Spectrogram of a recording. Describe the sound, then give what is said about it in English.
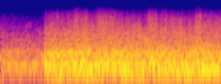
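Film explosions rip along a coastline backed by tree-covered hills: after a quieter opening, a sudden deep, booming roar breaks in and carries on as a sustained, loud rumble. “Explosions rip along a coastline backed by tree-covered hills.”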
